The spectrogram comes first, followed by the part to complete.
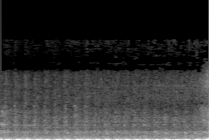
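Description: ODES Dominator Zeus side-by-side UTV engine idling, a steady low throb with a fast, even pulse.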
